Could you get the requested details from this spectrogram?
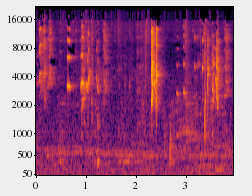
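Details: Morning chirping of lovebirds, kept as pets: clusters of bright, high squeaky chirps, a loud burst near the middle, then a run of rapid chattering notes at the end.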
